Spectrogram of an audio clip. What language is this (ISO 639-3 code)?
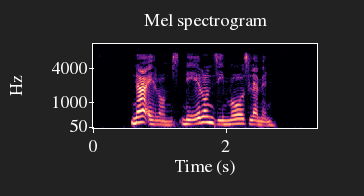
cor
